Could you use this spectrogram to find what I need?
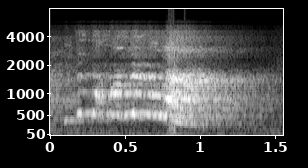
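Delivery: high, loud outburst; exasperated shout. Acted. Churchgoer fed up with the father's preaching, exasperated shout. Acted grumbling churchgoer questions being there.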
